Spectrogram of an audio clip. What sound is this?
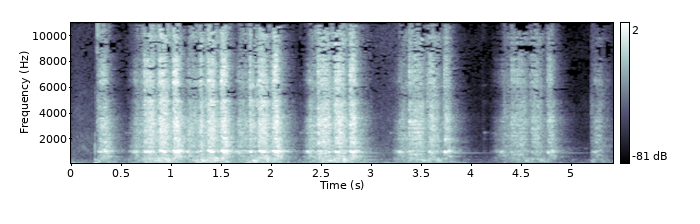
ATV Engine Turn 4
Buzz, electric, engine, Factory, high, Industrial, low, machine, Machinery, Mechanical, medium, motor, Rev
